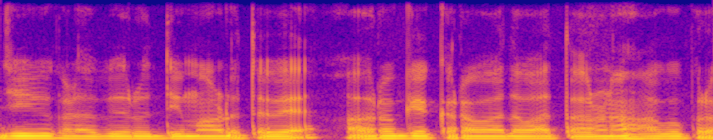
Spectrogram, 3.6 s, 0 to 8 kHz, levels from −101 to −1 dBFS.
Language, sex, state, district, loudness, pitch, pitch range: Kannada, male, Karnataka, Shimoga, -13 LUFS, 120 Hz, 120-130 Hz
